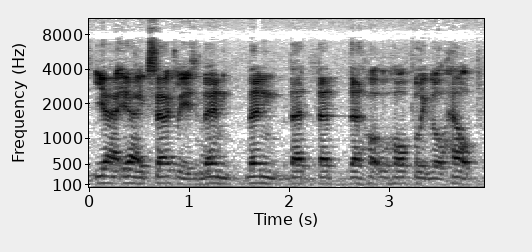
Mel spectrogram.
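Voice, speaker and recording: A man's voice: medium pitch, little pitch movement, moderate pace, sharp tone, dull audio. A young man from Finland with a Finnish accent, a PhD student answering interview questions hesitantly with many restarts. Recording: far from the mic with faint noise.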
